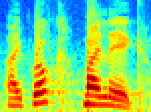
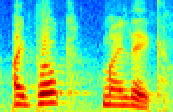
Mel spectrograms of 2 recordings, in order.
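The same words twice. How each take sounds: The two takes are said the same way.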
